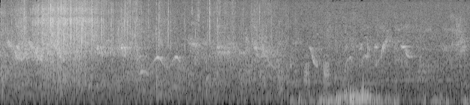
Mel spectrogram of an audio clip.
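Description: Small birds chirping in short notes that rise and fall, scattered throughout, over a hiss of water and plants being stirred near the start. About two-thirds of the way in comes a loud low rumble that lasts about a second.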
